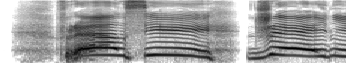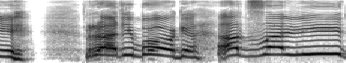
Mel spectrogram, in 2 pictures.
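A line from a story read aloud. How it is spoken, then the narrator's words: Shouting into the night. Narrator (Russian): Ламли прокричал в ночь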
